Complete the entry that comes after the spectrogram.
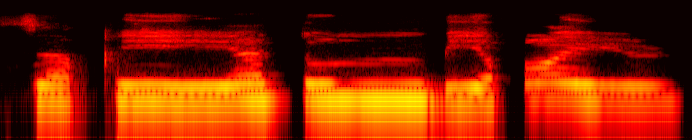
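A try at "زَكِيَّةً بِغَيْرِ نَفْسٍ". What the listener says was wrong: Jangan baca tum. Dia bukan tum. Tu ta tu. Selalu orang tertukar. Tu balik atas ta. Zakiyatan bi ghairi nafsin.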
